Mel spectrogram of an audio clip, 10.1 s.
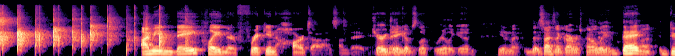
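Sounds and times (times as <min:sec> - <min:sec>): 
hand claps: 0:00.0 - 0:03.4
speech: 0:02.1 - 0:10.1.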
